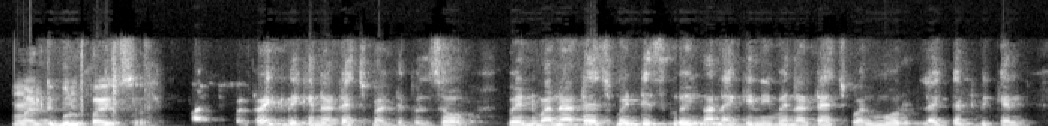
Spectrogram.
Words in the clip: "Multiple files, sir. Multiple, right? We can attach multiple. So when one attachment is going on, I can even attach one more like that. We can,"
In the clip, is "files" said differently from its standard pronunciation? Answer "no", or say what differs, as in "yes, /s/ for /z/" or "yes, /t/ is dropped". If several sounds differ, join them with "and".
yes, /p/ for /f/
